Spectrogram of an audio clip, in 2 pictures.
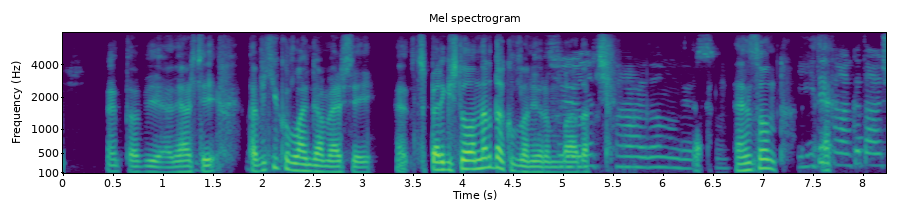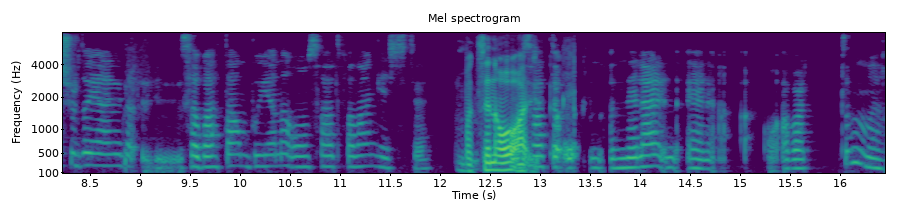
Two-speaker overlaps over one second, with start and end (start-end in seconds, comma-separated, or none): none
